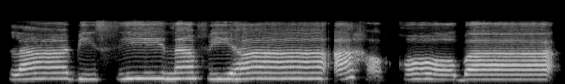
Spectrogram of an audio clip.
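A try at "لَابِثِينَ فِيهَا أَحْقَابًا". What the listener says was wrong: B-nya panjang, ada matobi'i. Labisina fiha ahqaba.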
